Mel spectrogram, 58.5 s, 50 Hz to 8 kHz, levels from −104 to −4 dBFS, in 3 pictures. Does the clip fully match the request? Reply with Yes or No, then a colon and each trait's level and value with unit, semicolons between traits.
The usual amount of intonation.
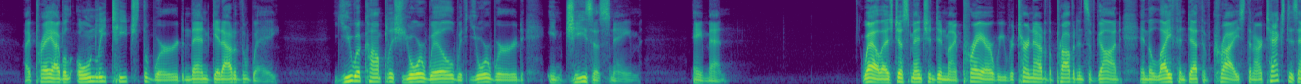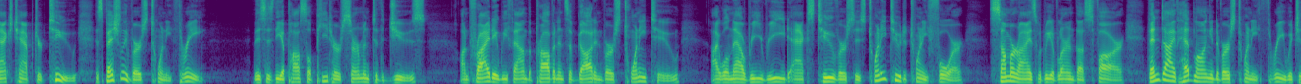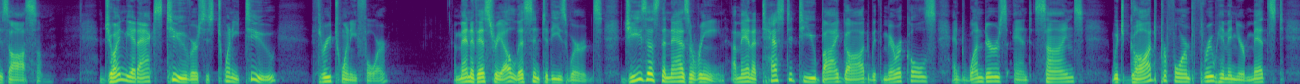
Yes: average, 4.5 semitones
